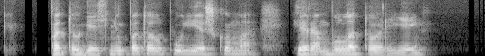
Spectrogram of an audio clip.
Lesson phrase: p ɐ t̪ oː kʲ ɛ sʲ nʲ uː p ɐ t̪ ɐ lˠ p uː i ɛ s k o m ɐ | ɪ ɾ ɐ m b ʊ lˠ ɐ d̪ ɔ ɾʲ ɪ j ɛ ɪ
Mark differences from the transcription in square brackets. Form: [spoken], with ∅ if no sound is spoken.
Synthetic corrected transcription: p ɐ t̪ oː [ɡʲ] ɛ sʲ nʲ uː p ɐ t̪ ɐ lˠ p uː i ɛ [ʃ] k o m ɐ | ɪ ɾ ɐ m b ʊ lˠ ɐ [t̪] ɔ ɾʲ ɪ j ɛ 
